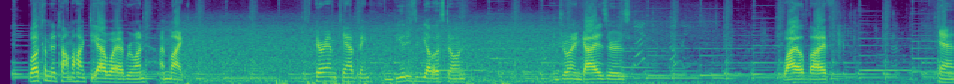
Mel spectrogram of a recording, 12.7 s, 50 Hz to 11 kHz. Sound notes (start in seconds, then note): 2.5 rushing water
